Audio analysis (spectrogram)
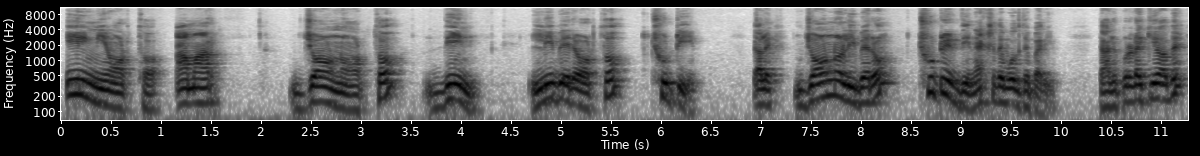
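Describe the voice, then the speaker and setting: A man's voice: fairly high pitch, animated, measured pace, pauses often, a little mellow. A man teaching a language lesson, breaking each phrase into words and repeating them patiently. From Bangladesh. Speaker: language tutor. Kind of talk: slow spoken language lesson.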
